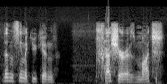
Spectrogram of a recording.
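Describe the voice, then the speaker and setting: A man talks as a guest player on a gaming chat show, in a middle-pitched voice. He explains things casually and off the cuff, with loose conversational phrasing. The sound is dry, with very little room. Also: unhurried, a bit bright, no room sound, muffled recording. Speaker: guest player giving game analysis. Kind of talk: casual unscripted game discussion.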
